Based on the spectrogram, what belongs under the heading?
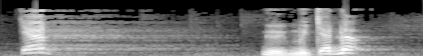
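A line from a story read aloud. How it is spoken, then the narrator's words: Confident loud shout. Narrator (Vietnamese): Quỷ thai cảm thấy chắc 10-10, hét lớn một tiếng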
